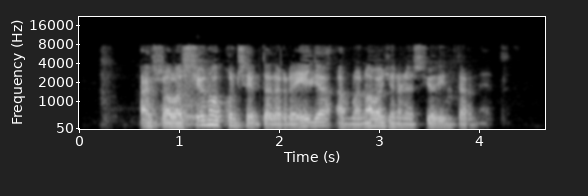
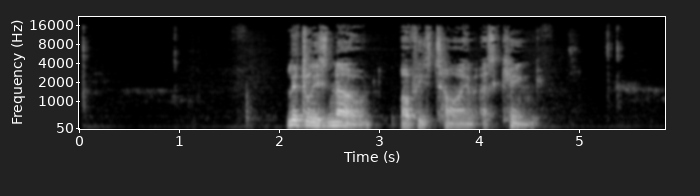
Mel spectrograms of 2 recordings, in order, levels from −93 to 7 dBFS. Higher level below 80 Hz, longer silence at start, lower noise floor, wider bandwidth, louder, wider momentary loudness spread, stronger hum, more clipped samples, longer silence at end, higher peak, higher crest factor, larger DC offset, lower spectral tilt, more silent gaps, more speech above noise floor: first, -52 dBFS vs -60 dBFS; second, 0.6 s vs 2.1 s; second, -55 dBFS vs -74 dBFS; second, 8.2 kHz vs 16.5 kHz; first, -17 LUFS vs -20 LUFS; second, 7 LU vs 14 LU; neither; neither; second, 0.6 s vs 1.25 s; about the same, 0 dBFS vs -2 dBFS; about the same, 18 dB vs 22 dB; neither; about the same, -5 dB/octave vs -4.5 dB/octave; neither; second, 38 dB vs 54 dB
